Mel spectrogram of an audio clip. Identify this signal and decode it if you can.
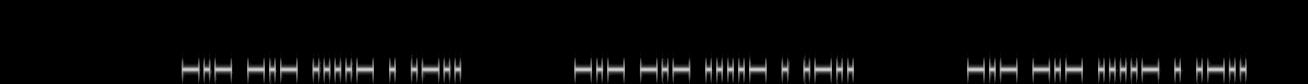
Morse code, heard as a keyed tone, about 22 wpm, 690 Hz. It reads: KK4EL KK4EL KK4EL
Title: USA Call Signs - 5 Characters - Repeated 3x - 22wpm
